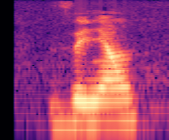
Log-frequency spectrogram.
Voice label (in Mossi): "zeyão", moore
